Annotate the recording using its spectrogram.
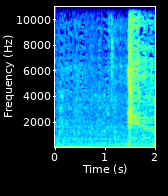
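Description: A Mercedes van's engine and running gear drone steadily inside the cab as it drives across rough, marshy ground, with a brief rustling noise near the end.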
